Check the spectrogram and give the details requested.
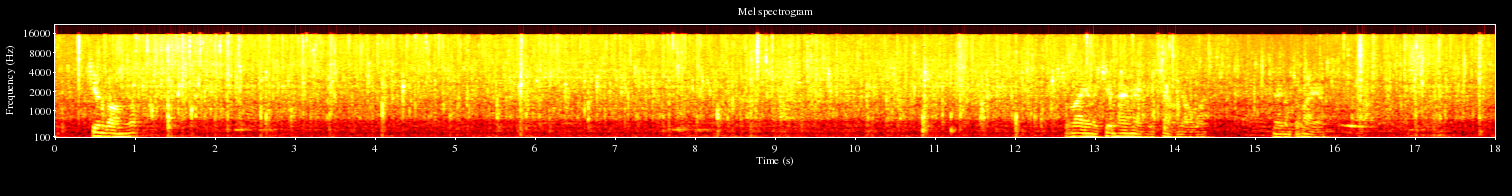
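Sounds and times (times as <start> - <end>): frogs deep-frying in hot oil: 0.0 - 18.0
crackles and pops of oil: 1.1 - 6.8, 7.6 - 14.0, 16.2 - 18.0.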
